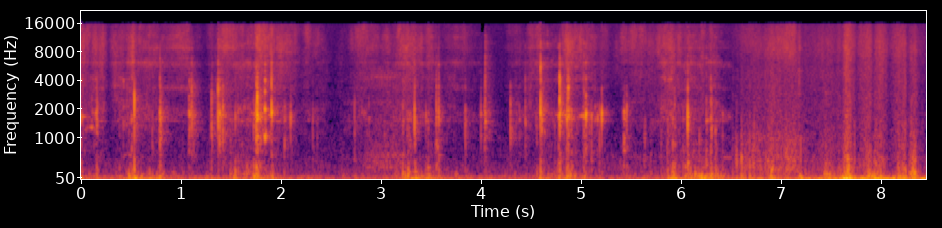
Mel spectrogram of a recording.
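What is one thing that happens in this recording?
Close-up tapping and scratching sounds crackle into a microphone.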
